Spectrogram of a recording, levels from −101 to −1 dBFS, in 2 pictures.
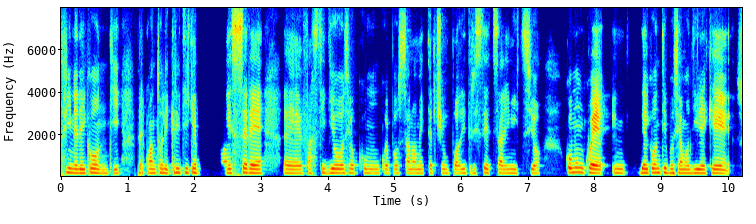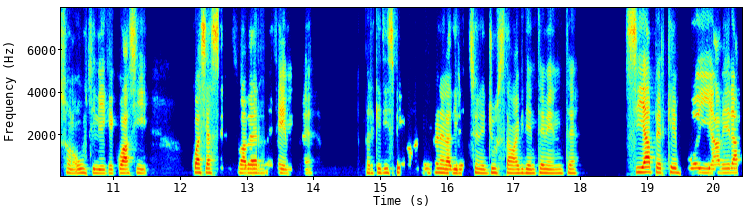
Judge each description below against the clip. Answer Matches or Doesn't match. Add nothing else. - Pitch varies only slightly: Matches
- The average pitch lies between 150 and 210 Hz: Matches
